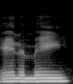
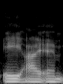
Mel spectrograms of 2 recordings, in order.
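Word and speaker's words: Aimé: The I'm gonna call it Anime Leon Dore New Balance 1000s is actually AIME. It's not anime.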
